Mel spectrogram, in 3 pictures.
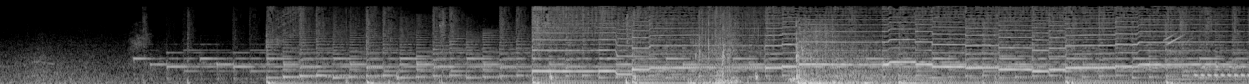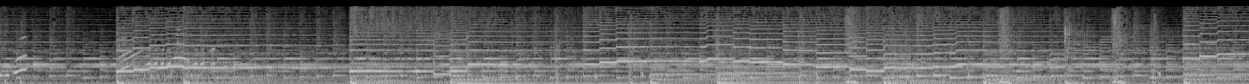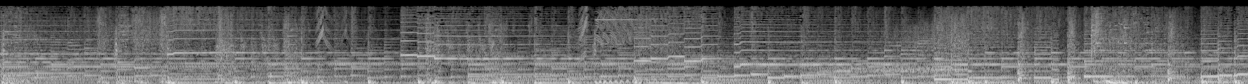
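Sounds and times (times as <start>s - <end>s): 
dense bright instrumental video game music: 1.2s - 37.4s.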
